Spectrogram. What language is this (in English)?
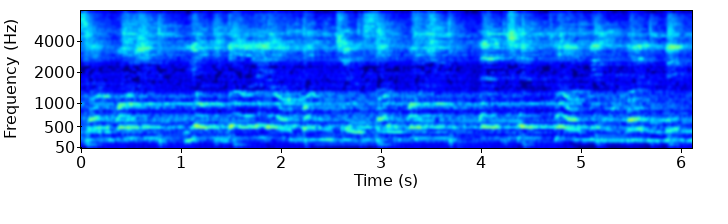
Dutch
